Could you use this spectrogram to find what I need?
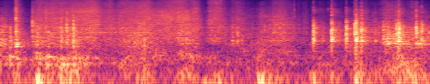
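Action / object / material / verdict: tap / plastic pumpkin candy bucket / plastic / none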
